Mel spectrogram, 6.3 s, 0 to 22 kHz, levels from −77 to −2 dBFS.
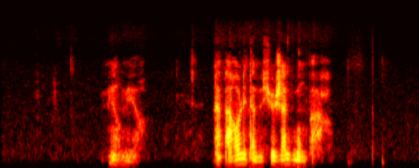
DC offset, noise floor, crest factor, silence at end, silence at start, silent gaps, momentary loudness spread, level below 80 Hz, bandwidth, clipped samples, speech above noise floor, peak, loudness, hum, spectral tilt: under 0.1%; -57 dBFS; 24 dB; 1.35 s; 1.6 s; none; 25 LU; -64 dBFS; 14.5 kHz; under 0.1%; 38 dB; 0 dBFS; -19 LUFS; none; -4.5 dB/octave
